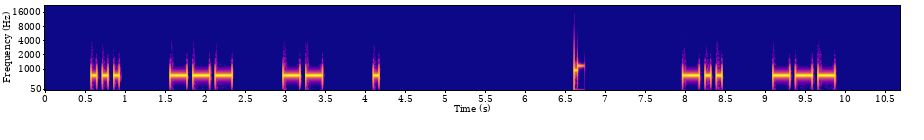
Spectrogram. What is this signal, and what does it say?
Morse code, heard as a keyed tone, about 17 wpm, spaced as for 10 wpm, 700 Hz. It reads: SOME DO
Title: 3x Character Spacing - Top 100 Words - 17wpm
